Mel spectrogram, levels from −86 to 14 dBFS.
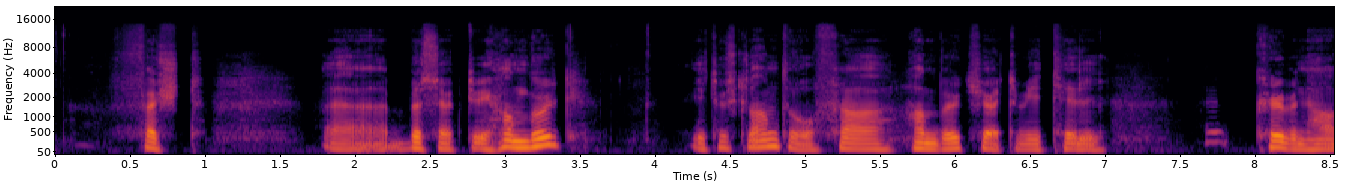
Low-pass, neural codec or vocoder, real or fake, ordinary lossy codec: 14.4 kHz; codec, 44.1 kHz, 3.4 kbps, Pupu-Codec; fake; none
